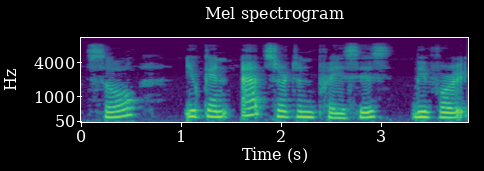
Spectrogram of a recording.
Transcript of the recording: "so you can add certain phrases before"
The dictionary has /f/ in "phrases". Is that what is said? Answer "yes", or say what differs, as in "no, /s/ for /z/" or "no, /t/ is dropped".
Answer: no, /p/ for /f/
